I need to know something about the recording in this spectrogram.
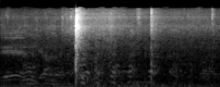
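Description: Sepak takraw ball kicked hard: one sharp smack about three-quarters of a second in, then a lighter hit about a second later, over spectators' chatter.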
